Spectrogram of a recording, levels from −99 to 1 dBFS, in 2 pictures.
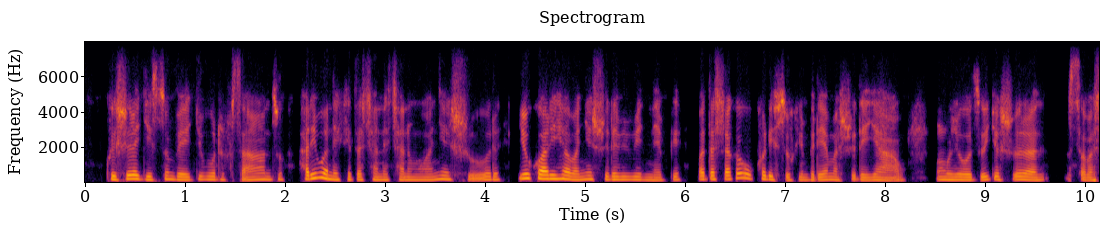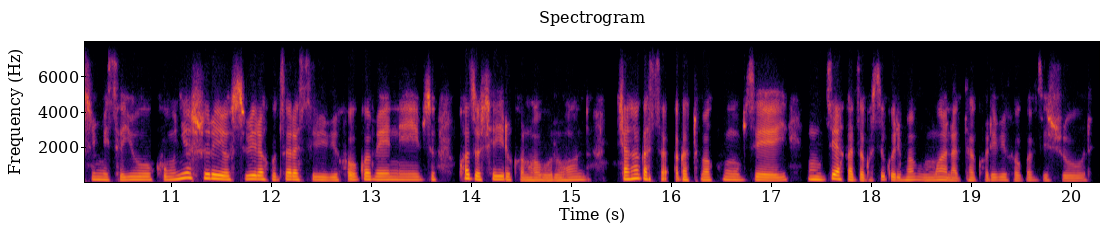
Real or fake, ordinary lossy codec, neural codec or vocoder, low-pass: fake; Opus, 24 kbps; codec, 16 kHz, 16 kbps, FunCodec, trained on Chinese and English, 50 frames a second; 7.2 kHz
